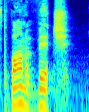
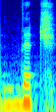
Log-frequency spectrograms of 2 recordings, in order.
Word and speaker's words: Stefanovic: It's Stefanovic. – I said Vich. – You said Vic. – Oh, my bad. Well, spelled like that at the end. There's no H on the end.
